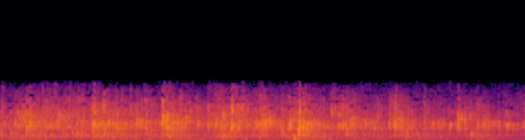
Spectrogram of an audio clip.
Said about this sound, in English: Could you give him a hand clap of praise?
